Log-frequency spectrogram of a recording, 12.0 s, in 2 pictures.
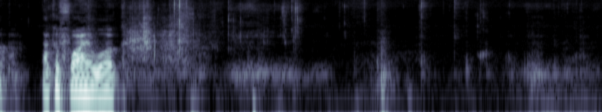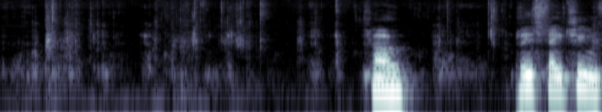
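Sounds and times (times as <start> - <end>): quiet chewing: 1.8 - 11.2.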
